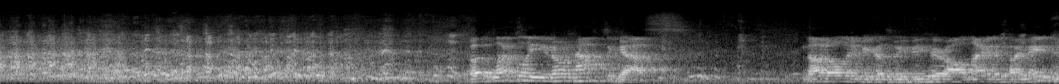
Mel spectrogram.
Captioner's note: laughter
